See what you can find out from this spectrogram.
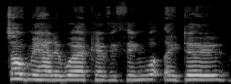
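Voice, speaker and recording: A woman's voice: medium pitch, completely flat delivery, fairly quick, a bit bright. A woman hosting a casual weekly livestream chat, talking to viewers in a chatty, rambling way. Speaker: livestream host.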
